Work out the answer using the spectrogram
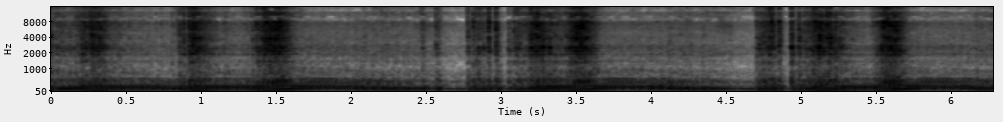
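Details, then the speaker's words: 1963 Plymouth Valiant slant six with a Holley 1920 carburettor. It has no idle and acts like a big vacuum leak, staying running only with the choke held on. The engine surges and sags unevenly, rough and hunting. "It kind of sort of runs okay as long as you hold the choke on, which is, you know, typical slant 6 stuff if you've ever experienced the Holly 1920."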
